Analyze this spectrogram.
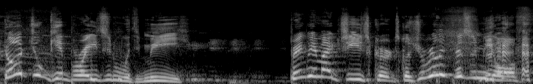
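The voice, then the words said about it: Put-on Wisconsin accent. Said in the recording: “I kind of love the Kenosha, Wisconsin ass accent”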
